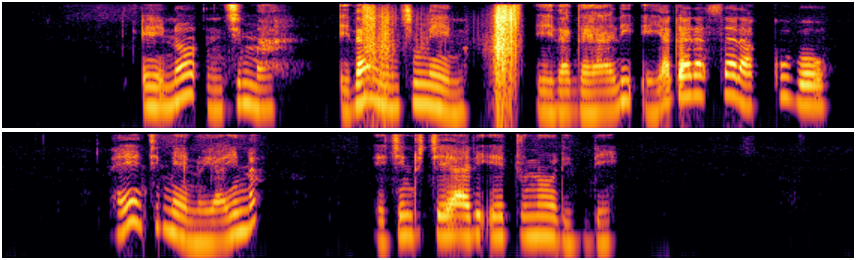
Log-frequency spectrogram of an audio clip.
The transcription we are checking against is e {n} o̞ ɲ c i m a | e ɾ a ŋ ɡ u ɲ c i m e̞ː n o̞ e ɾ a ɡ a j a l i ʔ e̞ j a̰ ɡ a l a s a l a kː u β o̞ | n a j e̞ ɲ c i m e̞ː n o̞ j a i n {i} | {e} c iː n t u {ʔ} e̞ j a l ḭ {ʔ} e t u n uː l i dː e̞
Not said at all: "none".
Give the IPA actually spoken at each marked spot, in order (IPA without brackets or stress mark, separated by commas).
n, a, e, c, ʔ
